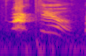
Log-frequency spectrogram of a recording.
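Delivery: high, loud squealing curse; tank voiced cursing. Commentator voicing the tank, high loud curse. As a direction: spit it out in a shrieking tank voice.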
